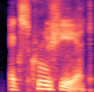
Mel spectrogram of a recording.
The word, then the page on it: excruciate: American English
